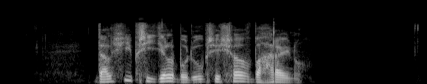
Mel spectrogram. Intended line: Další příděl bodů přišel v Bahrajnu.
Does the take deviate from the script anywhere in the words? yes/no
no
